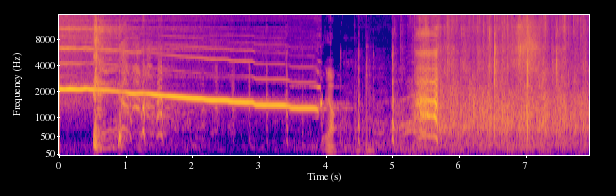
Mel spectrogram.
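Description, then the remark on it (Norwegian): A voice imitates a heavy metal scream: one long, piercing high-pitched wail held for several seconds that slowly slides downward, followed by a short burst of rougher noise. “Og så kommer det skriket, vet du.”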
